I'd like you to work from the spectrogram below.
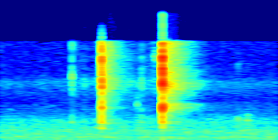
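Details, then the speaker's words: Demonstration of a metered-dose inhaler for asthma and COPD: after a full exhale, lips sealed around the mouthpiece and a dose released, giving two crisp actuation clicks in quiet. "then you will be delivering a dose like this and you will be hearing a clicking"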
